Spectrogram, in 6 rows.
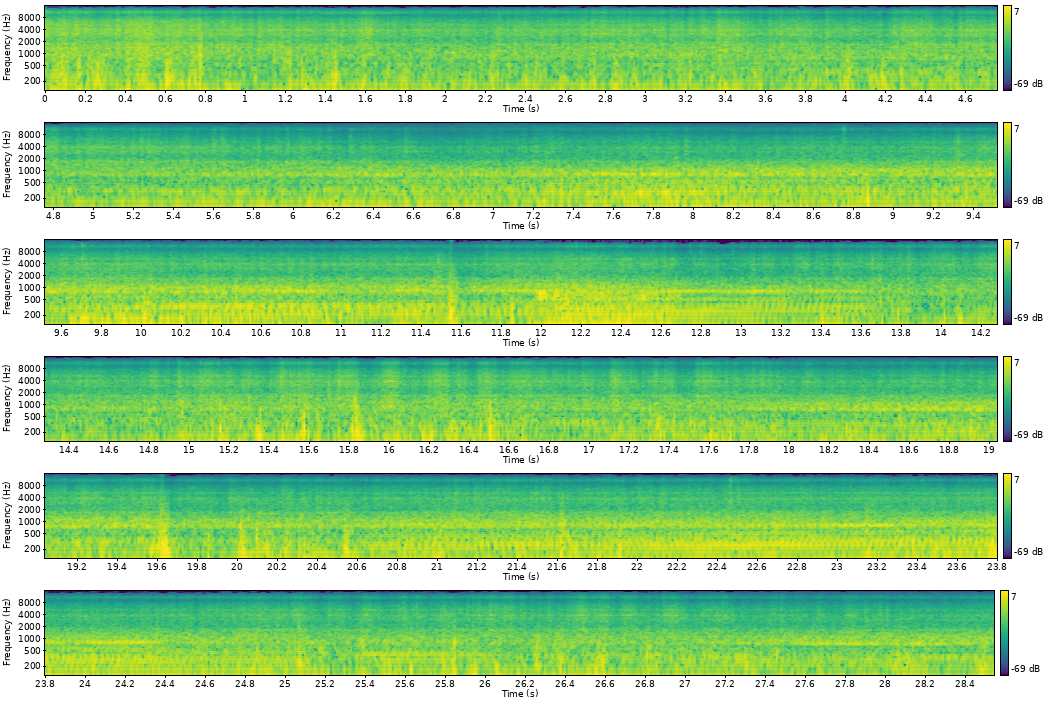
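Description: C5 Corvette Z06's LS6 V8 heard from inside the cabin at track speed, its pitch climbing and falling repeatedly as the car accelerates and slows, over steady wind and road noise.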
